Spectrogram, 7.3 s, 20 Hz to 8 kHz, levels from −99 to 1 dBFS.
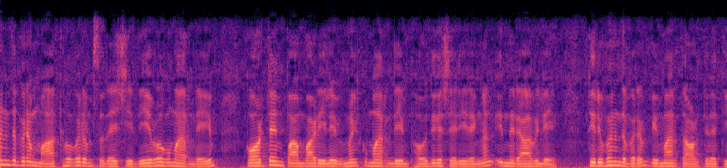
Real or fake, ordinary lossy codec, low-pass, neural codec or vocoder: fake; none; none; codec, 16 kHz, 8 kbps, FunCodec, trained on LibriTTS, 25 frames a second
